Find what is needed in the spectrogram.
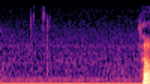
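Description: Two faint computer mouse-button clicks in quick succession, about half a second in, over quiet room tone.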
